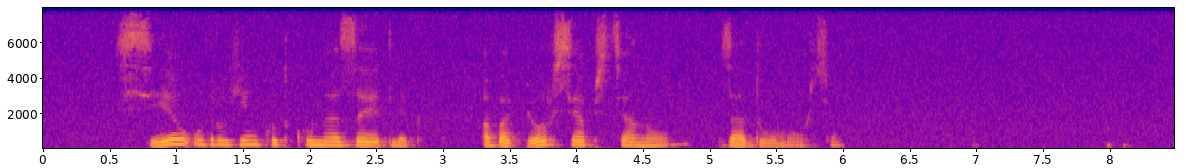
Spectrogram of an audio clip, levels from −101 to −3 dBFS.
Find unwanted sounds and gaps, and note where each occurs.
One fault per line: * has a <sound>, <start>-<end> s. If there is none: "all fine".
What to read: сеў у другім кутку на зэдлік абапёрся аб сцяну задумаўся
all fine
